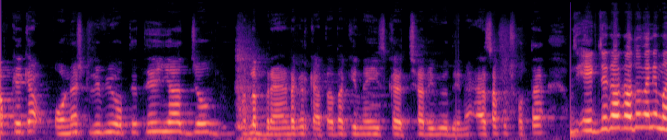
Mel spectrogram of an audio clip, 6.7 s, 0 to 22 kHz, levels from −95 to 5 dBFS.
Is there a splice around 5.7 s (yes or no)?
yes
